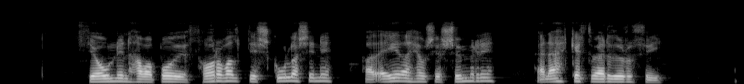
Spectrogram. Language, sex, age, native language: Icelandic, male, 18-19, Icelandic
